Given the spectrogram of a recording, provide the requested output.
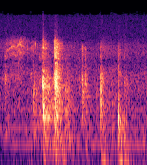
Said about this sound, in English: Oh, come on in. Close the door.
